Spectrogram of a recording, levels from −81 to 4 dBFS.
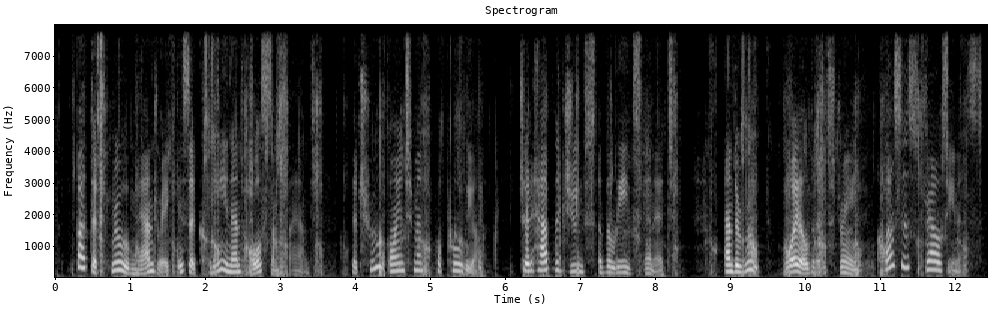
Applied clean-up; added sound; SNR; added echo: neural mask model RNNoise.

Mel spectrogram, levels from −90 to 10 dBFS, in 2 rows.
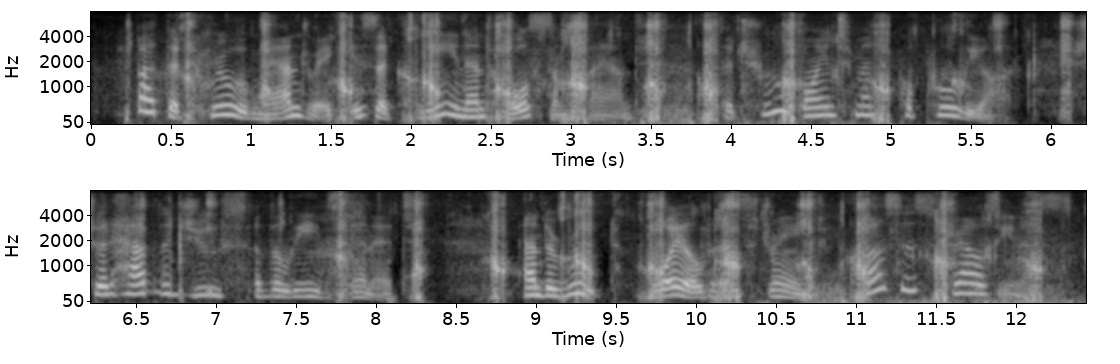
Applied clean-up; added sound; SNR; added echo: neural mask model Resemble Enhance denoiser.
